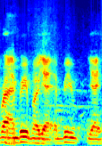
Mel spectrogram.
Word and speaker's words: Mbeumo: and Mbeumo, how do you pronounce it? – Yeah, Brian Mbeumo.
